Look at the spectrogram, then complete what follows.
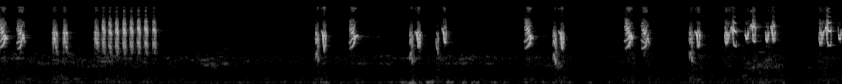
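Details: Long-tailed shrike toet-toet calls used to prompt shrikes to sing: a fast rattling burst early, then sharp doubled and tripled harsh notes spaced irregularly, with a faint low thump midway.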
